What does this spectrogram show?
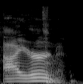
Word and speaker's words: iron: On a side note, by the way, you ever notice how the word iron, the spelling and the pronunciation are different? Kind of weird, right? You would think iron is how you would, but we say iron. Isn't that weird?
